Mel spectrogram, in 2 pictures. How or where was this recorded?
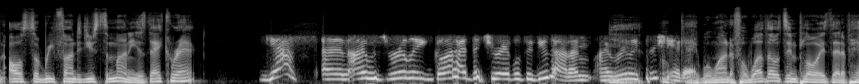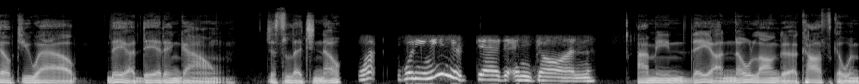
phone line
